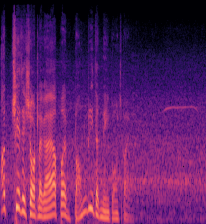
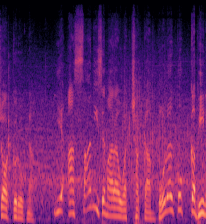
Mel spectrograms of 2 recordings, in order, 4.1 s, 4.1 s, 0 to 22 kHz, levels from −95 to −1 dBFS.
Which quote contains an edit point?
first; 1 cut; at 2.6 s

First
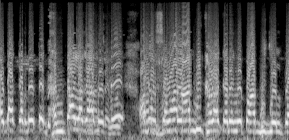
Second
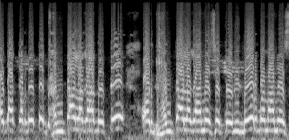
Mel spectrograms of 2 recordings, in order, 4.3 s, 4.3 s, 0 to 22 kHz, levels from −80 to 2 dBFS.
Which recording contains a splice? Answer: first; 1 cut; at 2.0 s

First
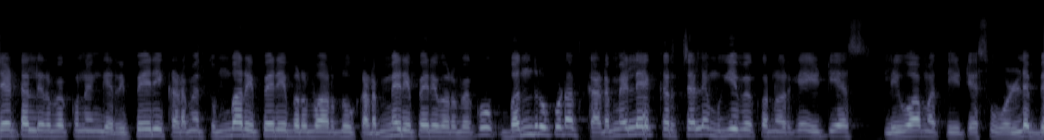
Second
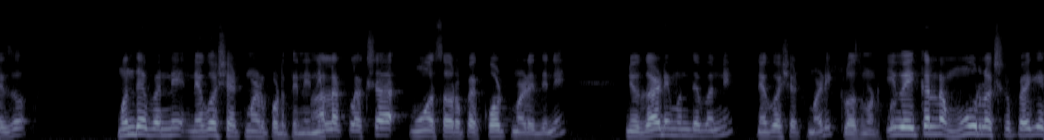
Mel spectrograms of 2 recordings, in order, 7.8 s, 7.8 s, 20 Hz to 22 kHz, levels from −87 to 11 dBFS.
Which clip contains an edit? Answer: second; 2 cuts; at 2.3 s, 6.7 s

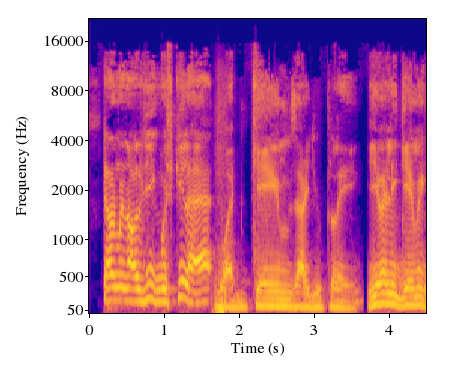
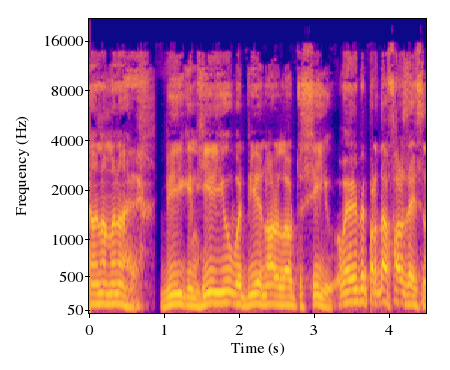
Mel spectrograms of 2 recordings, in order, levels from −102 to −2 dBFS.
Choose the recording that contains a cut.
first; 1 cut; at 1.7 s

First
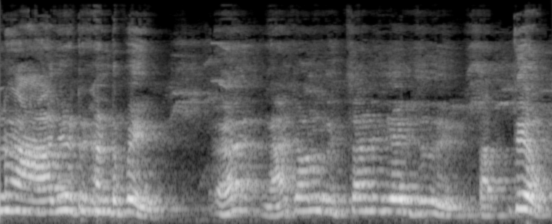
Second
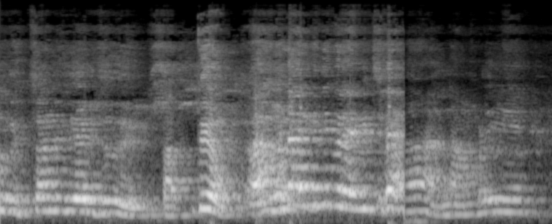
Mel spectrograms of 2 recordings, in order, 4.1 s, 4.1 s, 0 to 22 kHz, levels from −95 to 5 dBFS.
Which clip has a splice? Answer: second; 1 cut; at 3.1 s

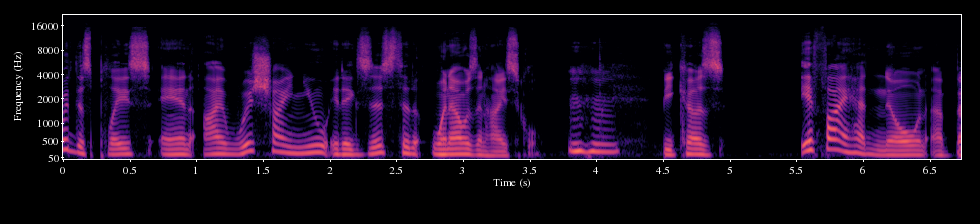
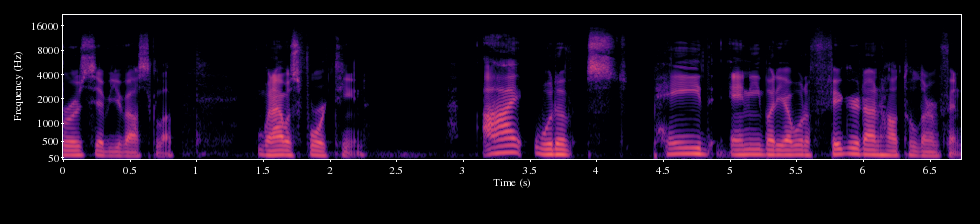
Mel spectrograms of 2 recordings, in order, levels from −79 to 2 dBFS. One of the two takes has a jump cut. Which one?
second; 1 cut; at 1.4 s

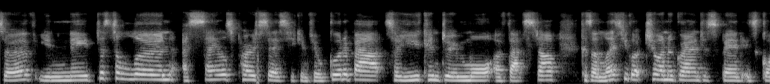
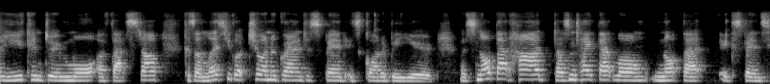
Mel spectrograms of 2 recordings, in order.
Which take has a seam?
first; 2 cuts; at 0.9 s, 1.8 s

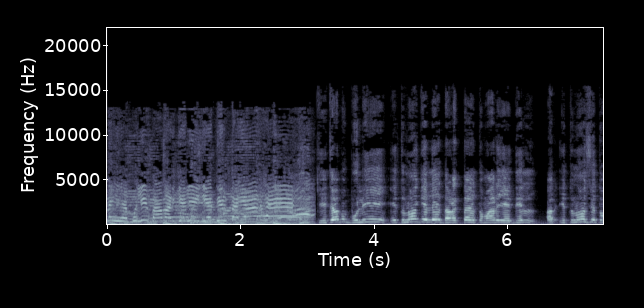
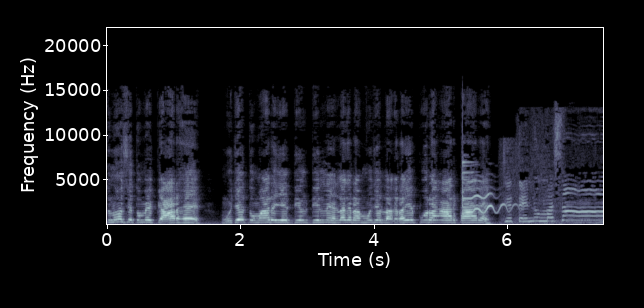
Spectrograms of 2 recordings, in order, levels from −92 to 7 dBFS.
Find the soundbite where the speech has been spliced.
second; 1 cut; at 5.9 s

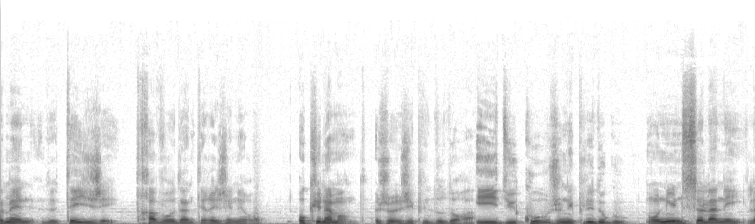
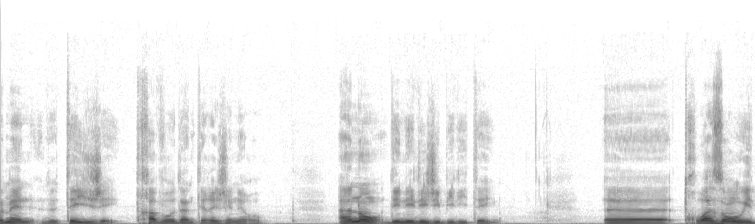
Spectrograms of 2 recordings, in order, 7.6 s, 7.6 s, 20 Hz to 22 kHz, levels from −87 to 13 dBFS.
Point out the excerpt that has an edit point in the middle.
first; 3 cuts; at 2.9 s, 3.7 s, 6.5 s

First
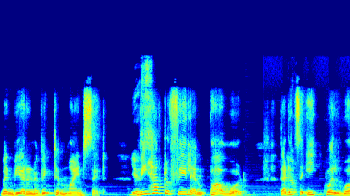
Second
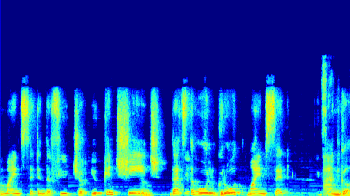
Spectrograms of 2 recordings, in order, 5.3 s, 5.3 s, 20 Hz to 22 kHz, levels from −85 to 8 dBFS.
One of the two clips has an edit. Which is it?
first; 1 cut; at 4.0 s

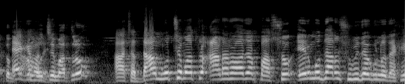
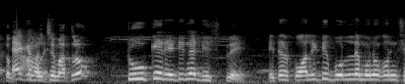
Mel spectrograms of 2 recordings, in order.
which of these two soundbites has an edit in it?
second; 1 cut; at 1.0 s

